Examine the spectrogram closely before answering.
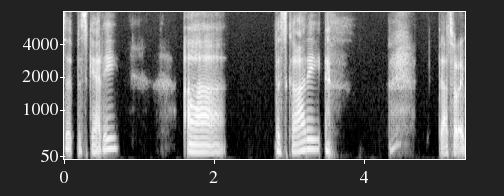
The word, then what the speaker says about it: biscotti: Is that how you pronounce it? Biscotti.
